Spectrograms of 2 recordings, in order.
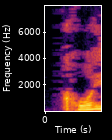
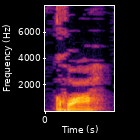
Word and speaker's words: Quoi: But yeah, this is a Koi, is that how you say it? – Qua. – Qua. So Qua's his name. – Q-U-O-I.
